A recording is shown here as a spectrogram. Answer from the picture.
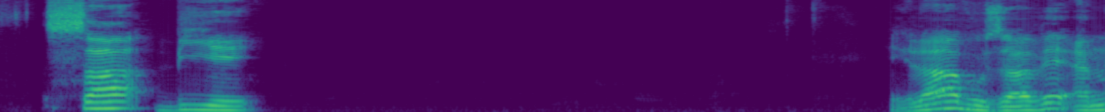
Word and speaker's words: s'habiller: Est-ce qu'on peut dire se habiller? Est-ce qu'on peut dire se habiller? Oui, mais il y a un H muet, donc on va supprimer le E et ça va devenir s'habiller.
